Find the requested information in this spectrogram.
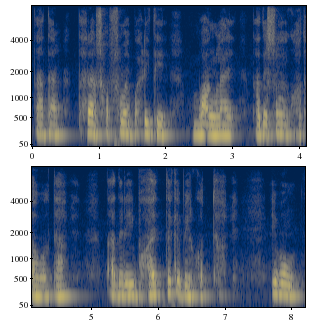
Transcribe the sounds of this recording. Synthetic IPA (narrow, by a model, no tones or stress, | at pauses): t̪ad̪aɾt̪aɾaʃɔbʃɔmɔebaɽit̪e | baŋlae | t̪ad̪eɾʃɔŋɡekɔt̪ʰabolt̪eɦɔbe | t̪ad̪eɾejbʱɔet̪ʰːekebeɾkoɾt̪e̥ɦɔbe | eboŋ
